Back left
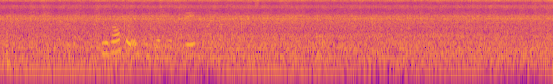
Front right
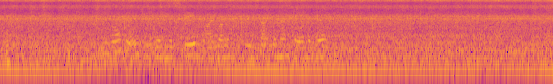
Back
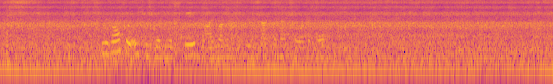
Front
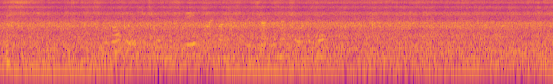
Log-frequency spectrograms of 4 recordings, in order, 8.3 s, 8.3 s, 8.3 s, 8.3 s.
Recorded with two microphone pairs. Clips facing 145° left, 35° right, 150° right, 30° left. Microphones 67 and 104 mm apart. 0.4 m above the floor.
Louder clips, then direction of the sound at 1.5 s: Back left 4 dB, back 7 dB; straight behind.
